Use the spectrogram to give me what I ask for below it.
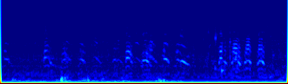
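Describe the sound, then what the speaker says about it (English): Noisy herring gull rookery on a lake island near a forest, a dense overlapping chatter of squawks and honking calls at a loud, steady level with no voices. "the noisy gulls set up a constant chatter that filled the otherwise silent forest"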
